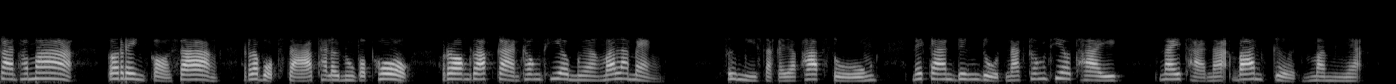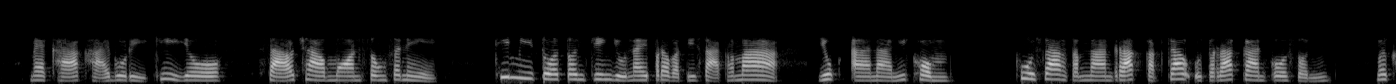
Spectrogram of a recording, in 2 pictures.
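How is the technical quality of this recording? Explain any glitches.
Technical quality is limited by one fault running through the whole recording: G.729 codec coding. The speech comes through a narrow line band of roughly 250 Hz to 3.4 kHz, with nothing at all above 3.7 kHz, which fits an 8 kbit/s G.729A VoIP path. The codec does not send the waveform itself. It sends a vocal tract filter, a pitch predictor and a few excitation pulses per frame, and the decoder rebuilds the speech from those. The damage is plainly audible as a rough, synthetic texture, with dull, muffled consonants throughout.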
